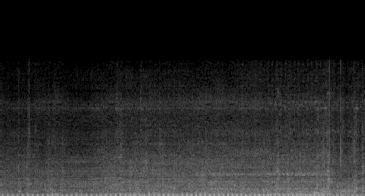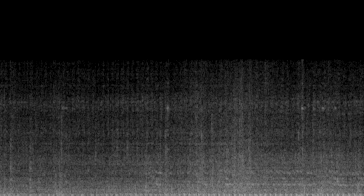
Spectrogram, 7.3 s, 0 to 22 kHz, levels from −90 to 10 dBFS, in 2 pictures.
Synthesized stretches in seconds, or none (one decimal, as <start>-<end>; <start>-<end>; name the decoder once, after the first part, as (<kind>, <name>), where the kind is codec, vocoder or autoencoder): 0.0-2.7 (codec, SNAC)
